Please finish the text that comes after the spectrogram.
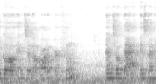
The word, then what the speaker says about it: parfum: So it's kind of it's spelled the same, but when you see it on the tag, it'll be worded a little differently. P-A-R. So yeah, it's Parfum. Yeah, no E at the end.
